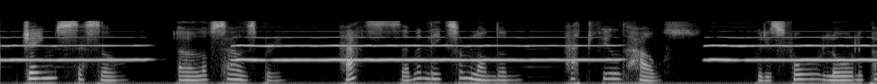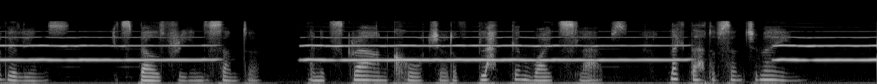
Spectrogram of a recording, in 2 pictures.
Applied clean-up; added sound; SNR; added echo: none; Wind instrument, woodwind instrument; -5 dB; none.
